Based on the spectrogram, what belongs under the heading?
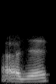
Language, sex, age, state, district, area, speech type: Nepali, male, 30-45, West Bengal, Kalimpong, rural, conversation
